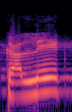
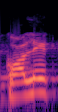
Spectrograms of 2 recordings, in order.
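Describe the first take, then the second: First: The first syllable has an open 'ka' vowel. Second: The first syllable has a rounded 'ko' vowel. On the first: The speaker calls it right. "এটার উচ্চারণটা কালেক্ট হবে" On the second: The speaker calls it wrong. "কলেক্ট হবে না"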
